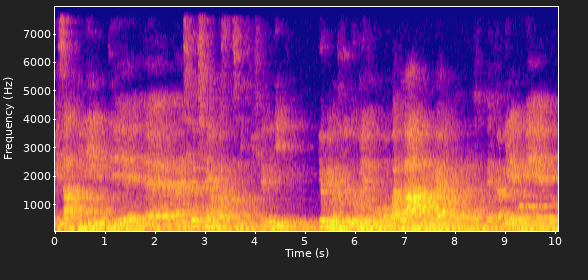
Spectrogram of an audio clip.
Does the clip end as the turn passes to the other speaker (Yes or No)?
No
